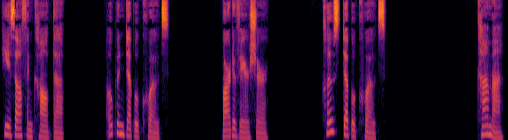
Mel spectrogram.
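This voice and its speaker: American lady doing dictation, deep-ish voice, really slow n deliberate, reads out the punctuation. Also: expressive, a little mellow, dry recording, studio quality. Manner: deliberate, measured dictation in short phrases with punctuation called out. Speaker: English teacher reading a dictation exercise. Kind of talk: dictating a scripted text slowly, speaking punctuation aloud.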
